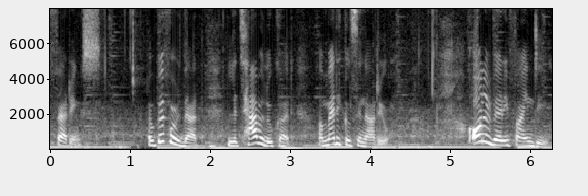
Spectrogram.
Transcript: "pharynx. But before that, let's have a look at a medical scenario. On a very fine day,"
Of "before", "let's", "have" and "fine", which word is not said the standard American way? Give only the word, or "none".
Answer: none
